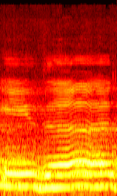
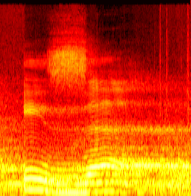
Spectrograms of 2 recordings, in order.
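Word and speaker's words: إذا: Berikutnya za diucapkan dengan ujung lidah bertemu ujung gigi seri yang bagian atas. Idza, ujung lidahnya sedikit keluar. Wal qamari idza. Jadi bukan izza, bukan, tidak berdesis, ya.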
